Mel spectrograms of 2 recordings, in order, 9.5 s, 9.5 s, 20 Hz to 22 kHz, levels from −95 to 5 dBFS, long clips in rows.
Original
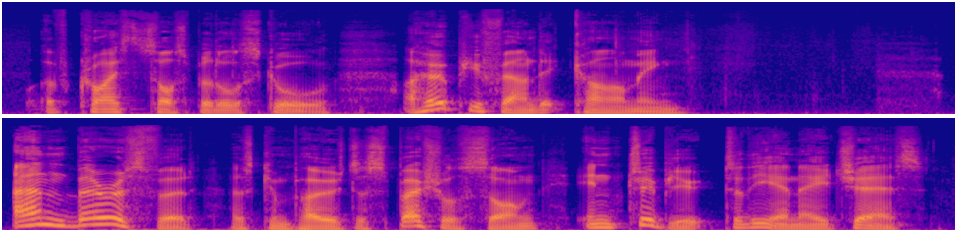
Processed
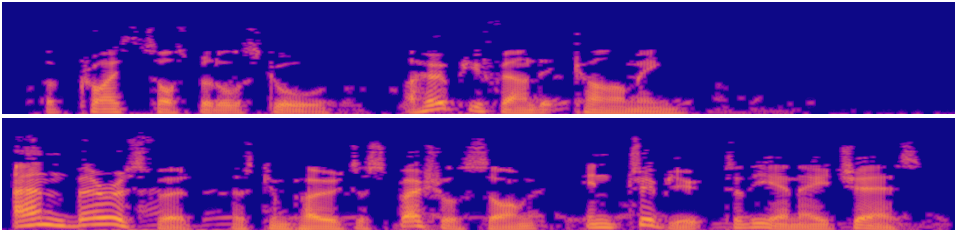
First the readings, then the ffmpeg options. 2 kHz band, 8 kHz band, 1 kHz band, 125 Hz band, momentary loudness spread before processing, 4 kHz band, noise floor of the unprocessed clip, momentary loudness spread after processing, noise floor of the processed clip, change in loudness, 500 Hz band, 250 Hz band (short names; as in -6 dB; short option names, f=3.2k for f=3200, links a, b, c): +1.0 dB, -2.0 dB, +1.0 dB, +1.0 dB, 11 LU, +0.5 dB, -62 dBFS, 11 LU, -73 dBFS, +1.0 dB, +1.0 dB, +1.0 dB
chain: -filter_complex "[0:a]asplit=2[a][b];[b]adelay=618,lowpass=f=1.5k:p=1,volume=-23dB,asplit=2[c][d];[d]adelay=618,lowpass=f=1.5k:p=1,volume=0.53,asplit=2[e][f];[f]adelay=618,lowpass=f=1.5k:p=1,volume=0.53,asplit=2[g][h];[h]adelay=618,lowpass=f=1.5k:p=1,volume=0.53[i];[a][c][e][g][i]amix=inputs=5:normalize=0,afftfilt=real='re*gte(hypot(re,im),0.0178)':imag='im*gte(hypot(re,im),0.0178)':win_size=1024:overlap=0.75,volume=1dB"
